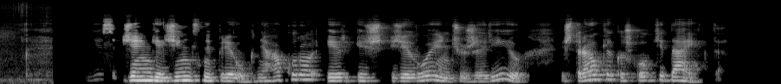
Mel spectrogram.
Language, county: Lithuanian, Vilnius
